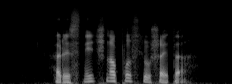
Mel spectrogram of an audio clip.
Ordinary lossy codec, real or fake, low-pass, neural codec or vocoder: none; fake; 19.8 kHz; autoencoder, 48 kHz, 32 numbers a frame, DAC-VAE, trained on Japanese speech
